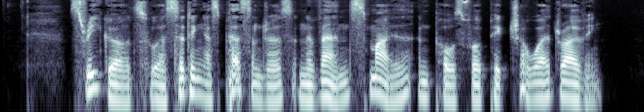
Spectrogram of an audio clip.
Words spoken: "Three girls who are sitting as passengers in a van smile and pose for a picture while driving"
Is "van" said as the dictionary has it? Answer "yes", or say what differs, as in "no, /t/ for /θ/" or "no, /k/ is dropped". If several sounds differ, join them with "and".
yes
